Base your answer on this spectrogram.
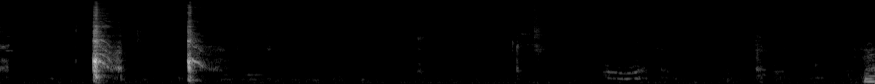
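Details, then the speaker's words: Voluntary coughs on command during a coughing technique demo after deep breathing: two sharp, deliberate coughs about a second apart, then quiet faint sounds in a small room. "Okay, here we go. Breathe in deep, deep, deep, cough. Again, cough."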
